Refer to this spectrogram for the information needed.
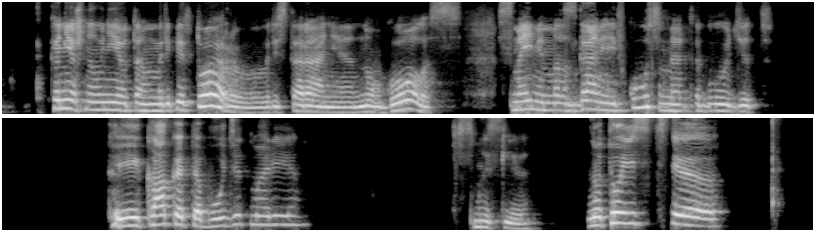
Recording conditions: video call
